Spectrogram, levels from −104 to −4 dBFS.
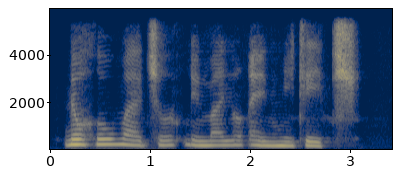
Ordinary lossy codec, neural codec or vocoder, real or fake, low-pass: none; codec, 16 kHz, 0.5 kbps, FunCodec, trained on Chinese and English, 25 frames a second; fake; 5.4 kHz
